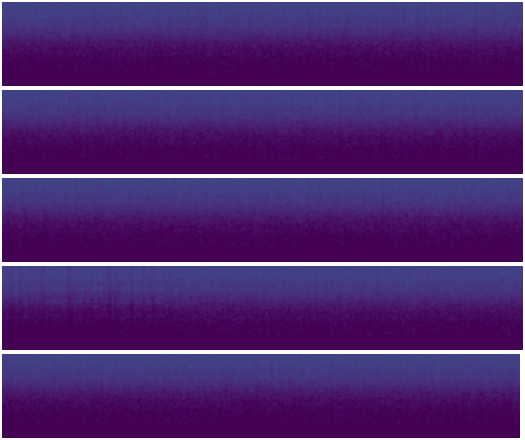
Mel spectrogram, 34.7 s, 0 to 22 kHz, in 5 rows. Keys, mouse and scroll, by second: 2.9 ctrl+d, 11.4 ctrl+d, 16.6 ctrl+d, 20.2 ctrl+d.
